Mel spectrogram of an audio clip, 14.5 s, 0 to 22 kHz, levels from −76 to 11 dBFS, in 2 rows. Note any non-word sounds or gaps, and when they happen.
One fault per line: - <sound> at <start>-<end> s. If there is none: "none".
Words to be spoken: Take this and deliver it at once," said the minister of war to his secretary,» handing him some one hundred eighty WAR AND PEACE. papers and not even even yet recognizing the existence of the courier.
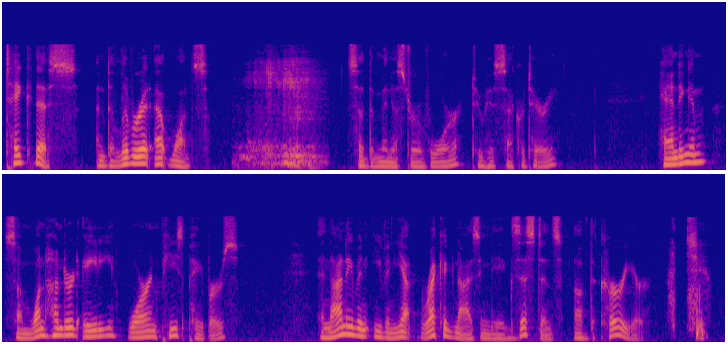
- squeak at 2.3-3.3 s
- sneeze at 13.9-14.3 s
